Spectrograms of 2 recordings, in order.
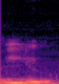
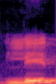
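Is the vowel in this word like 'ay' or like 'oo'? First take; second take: oo; ay. First: The vowel sounds like 'oo'. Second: The vowel sounds like 'ay'. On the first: The speaker calls it right. "बल्कि इसको पढ़ते लू" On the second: The speaker calls it wrong. "ले नहीं"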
